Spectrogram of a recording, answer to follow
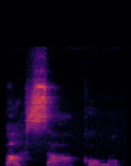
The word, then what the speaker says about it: pasākumu: Biļetes uz pasākumu. I'll repeat it. Biļetes uz pasākumu. Do you hear stresses? The stress is on the syllable bi, biļetes, and on the syllable pa, pasākumu. I'll repeat these three words again.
